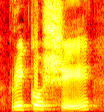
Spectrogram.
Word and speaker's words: ricochet: CH e T again it has a vowel so it's a three syllable word ricochet with the pronunciation T is silent so which one of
